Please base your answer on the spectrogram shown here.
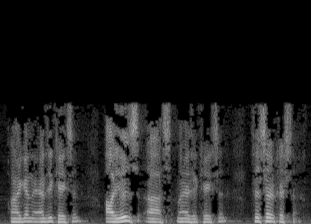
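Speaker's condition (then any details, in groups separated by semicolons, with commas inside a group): Stroke with facial paralysis; undergoing therapy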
